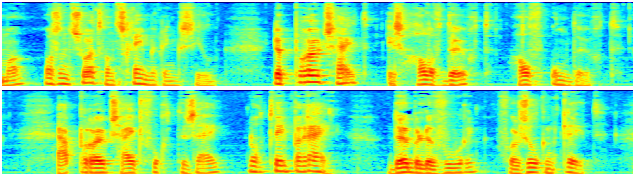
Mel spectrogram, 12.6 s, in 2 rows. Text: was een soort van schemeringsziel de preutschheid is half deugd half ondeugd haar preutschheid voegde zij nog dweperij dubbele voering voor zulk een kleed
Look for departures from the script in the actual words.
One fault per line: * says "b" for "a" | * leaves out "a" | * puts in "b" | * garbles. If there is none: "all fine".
all fine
